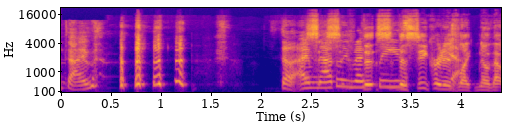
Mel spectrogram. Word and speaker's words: MacLees: here today with Natalie MacLees. I said it wrong. I said I wasn't going to say it wrong. I said it wrong. MacLees.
